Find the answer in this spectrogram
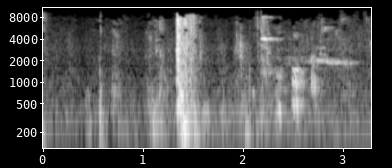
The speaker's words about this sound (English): And you get the door open there.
